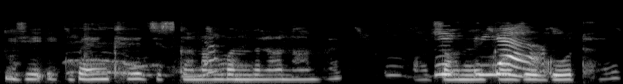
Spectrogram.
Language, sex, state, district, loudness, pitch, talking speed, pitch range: Hindi, female, Bihar, Gaya, -19 LUFS, 230 Hz, 105 wpm, 225-255 Hz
